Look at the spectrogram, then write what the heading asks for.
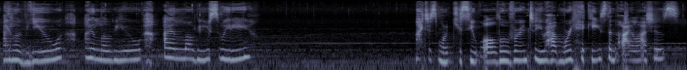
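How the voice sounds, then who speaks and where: A woman's voice: high-pitched, fairly even intonation, measured pace, pauses often, soft background music. A woman playing an obsessively devoted snow woman wife in a flirty ASMR roleplay, gushing and cooing with a sweet but possessive manner. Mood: adoring, flirty. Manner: gushing, cooing, doting, dreamy.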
